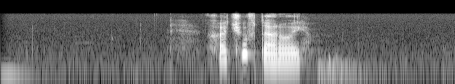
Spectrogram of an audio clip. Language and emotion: Russian, sad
